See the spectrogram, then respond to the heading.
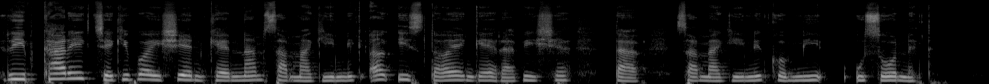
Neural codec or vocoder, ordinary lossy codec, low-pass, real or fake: vocoder, 44.1 kHz, 128 mel bands, Pupu-Vocoder; none; none; fake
